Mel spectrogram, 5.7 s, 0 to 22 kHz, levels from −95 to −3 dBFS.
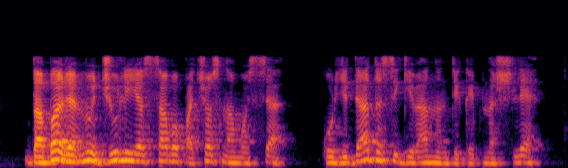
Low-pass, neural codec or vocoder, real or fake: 5.4 kHz; none; real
